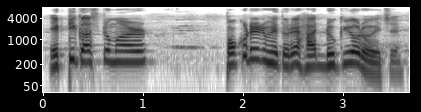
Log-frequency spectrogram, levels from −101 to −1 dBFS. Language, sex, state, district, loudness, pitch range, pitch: Bengali, male, West Bengal, Alipurduar, -18 LUFS, 185-250 Hz, 220 Hz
